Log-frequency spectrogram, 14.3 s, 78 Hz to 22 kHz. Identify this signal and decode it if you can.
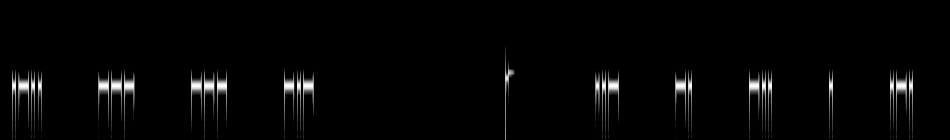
Morse code, heard as a keyed tone, about 25 wpm, spaced as for 9 wpm, 700 Hz. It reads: LOOK UNDER
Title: 6x Character Spacing - Top 200 Words - 25wpm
